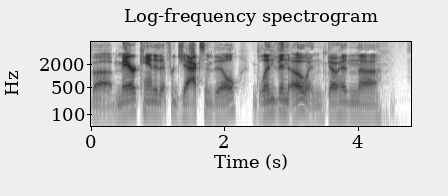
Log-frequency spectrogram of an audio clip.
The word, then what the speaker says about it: Glenvin: I get a lot of people that butcher the first name, but yes, uh my name is Glen Van Owen Jr.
